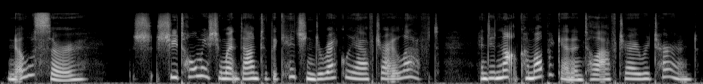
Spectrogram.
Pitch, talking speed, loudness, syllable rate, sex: 275 Hz, 215 wpm, -18 LUFS, 5.6 syllables/s, female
